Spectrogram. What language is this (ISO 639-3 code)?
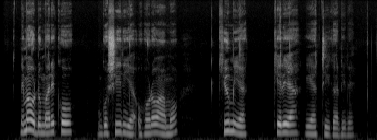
kik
